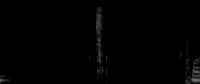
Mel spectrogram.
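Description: Near silence of a quiet room, broken once about halfway through by a single short, sharp click.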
